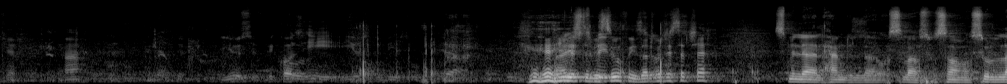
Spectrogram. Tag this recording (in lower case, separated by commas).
speech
